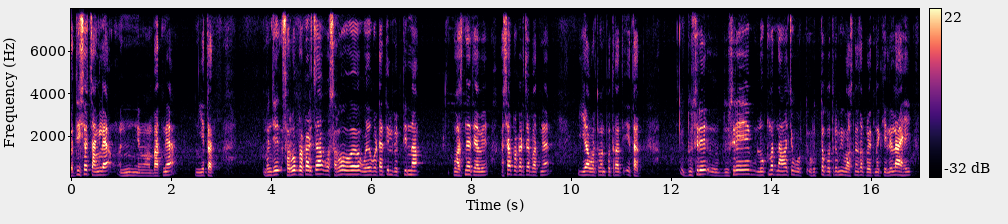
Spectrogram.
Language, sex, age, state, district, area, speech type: Marathi, male, 30-45, Maharashtra, Amravati, rural, spontaneous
